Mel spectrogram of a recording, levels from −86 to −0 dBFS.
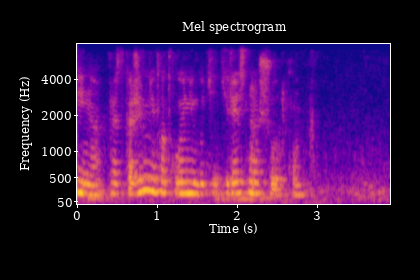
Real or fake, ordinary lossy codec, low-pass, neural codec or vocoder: real; Opus, 16 kbps; 7.2 kHz; none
